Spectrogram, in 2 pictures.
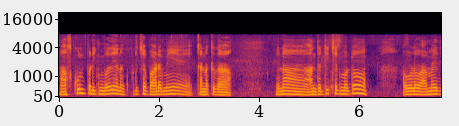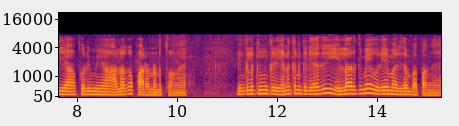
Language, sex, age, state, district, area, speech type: Tamil, male, 45-60, Tamil Nadu, Cuddalore, rural, spontaneous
